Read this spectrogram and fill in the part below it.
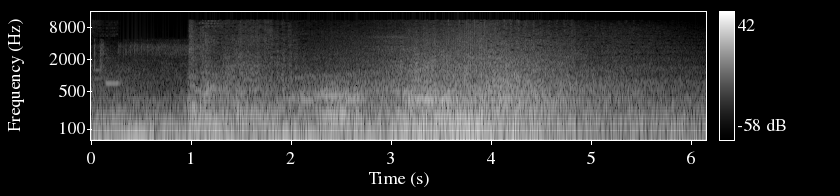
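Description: A spaceship engine roars louder as the ship speeds out into space.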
